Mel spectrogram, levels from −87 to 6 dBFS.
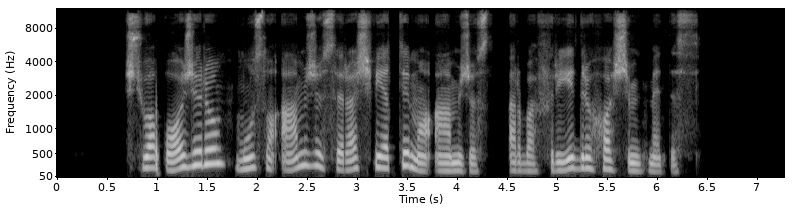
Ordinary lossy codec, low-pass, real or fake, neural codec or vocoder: Opus, 32 kbps; 10.8 kHz; real; none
